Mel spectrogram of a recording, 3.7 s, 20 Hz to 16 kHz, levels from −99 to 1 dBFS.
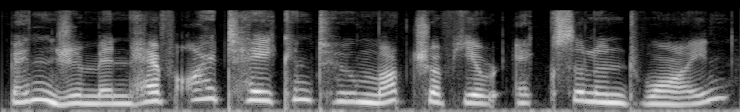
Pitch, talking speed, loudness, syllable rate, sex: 255 Hz, 160 wpm, -17 LUFS, 4.3 syllables/s, female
